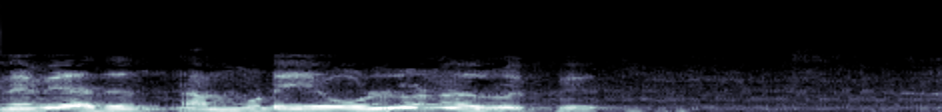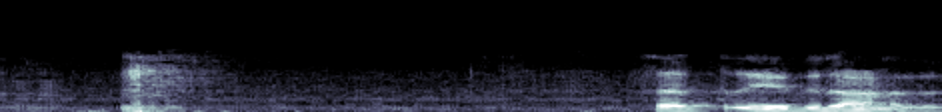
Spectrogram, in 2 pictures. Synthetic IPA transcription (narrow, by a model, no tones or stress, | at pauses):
ɛnɐʋeːɐðɯnʔɐmːɯɽɐjɐɔɭːɯnɐɾʋɯkːɯ | sɐʈrɯɛðɪɾaːnɐðɯ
